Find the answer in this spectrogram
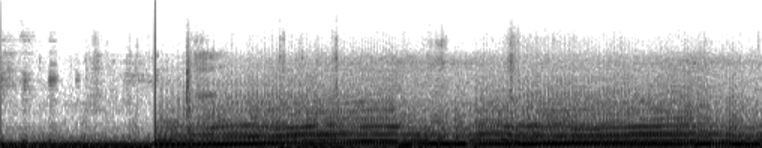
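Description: Subaru STI's turbocharged flat-four engine accelerating, heard from inside the cabin: the engine note climbs in pitch, dips briefly about three seconds in, then climbs again.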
